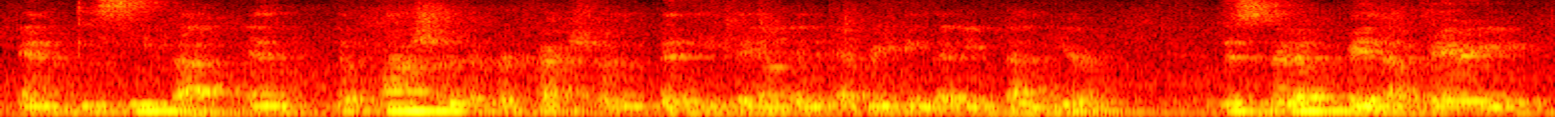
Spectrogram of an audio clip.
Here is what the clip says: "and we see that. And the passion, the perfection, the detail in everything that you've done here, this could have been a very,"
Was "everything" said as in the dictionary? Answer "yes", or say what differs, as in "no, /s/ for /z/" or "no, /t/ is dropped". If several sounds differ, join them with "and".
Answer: yes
